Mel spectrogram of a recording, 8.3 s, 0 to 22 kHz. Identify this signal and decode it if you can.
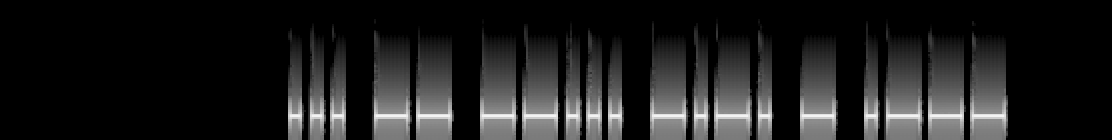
Morse code, heard as a keyed tone, about 15 wpm, 700 Hz. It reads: SM7CTJ
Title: DXCC-100 Call Signs - 6 Characters - Repeated 2x - 15wpm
